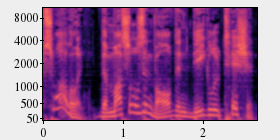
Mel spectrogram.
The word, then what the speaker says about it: deglutition: Deglutition. – You ever heard that one before? Deglutition.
